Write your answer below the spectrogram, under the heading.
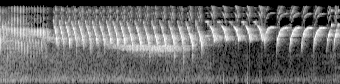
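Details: Lively canary song, loud and melodious, suited to luring other canaries; a buzzing roll gives way to a long rapid train of down-swept notes, then clipped repeated whistles.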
